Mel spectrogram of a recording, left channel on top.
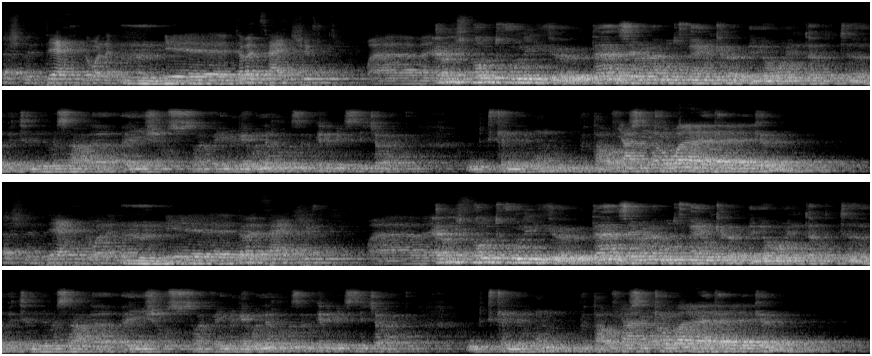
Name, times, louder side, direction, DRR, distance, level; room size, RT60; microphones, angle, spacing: voice 1, 0.0-1.1 1.6-3.4 3.6-4.8 14.8-16.3, left 1 dB, 55° left, -1 dB, 0.7 m, -25 dB
voice 2, 1.2-1.8 4.3-12.6 12.9-16.5, right 1 dB, ahead, -8 dB, 1.2 m, -24 dB
5.1 x 4.5 x 4.7 m, 2.4 s
head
